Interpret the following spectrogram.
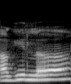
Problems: background sounds at intervals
